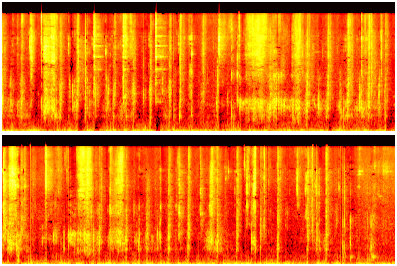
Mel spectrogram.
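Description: Close-miked chewing of pink dragon-fruit pieces coated in sesame seeds: wet mouth clicks and smacking, with the seeds crunching, bite after bite.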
